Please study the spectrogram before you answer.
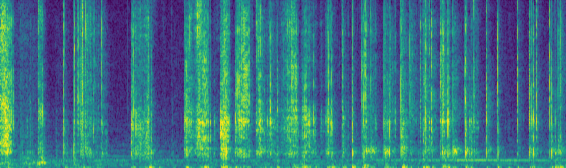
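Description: Long nails tap and scratch the textured back of a hollow black plastic TV remote lying face-down. The result is a rapid run of short, bright clicks mixed with raspy scratching bursts, each dying away almost instantly, with little low end.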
